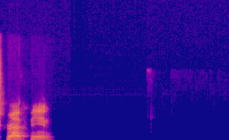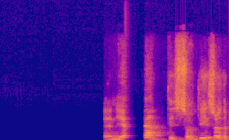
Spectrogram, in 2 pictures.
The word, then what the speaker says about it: graphene: And And can you tell us how to pronounce the word graphene? Can you spell that out for us? yes, it's graphene, graphene. It comes from graphite.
